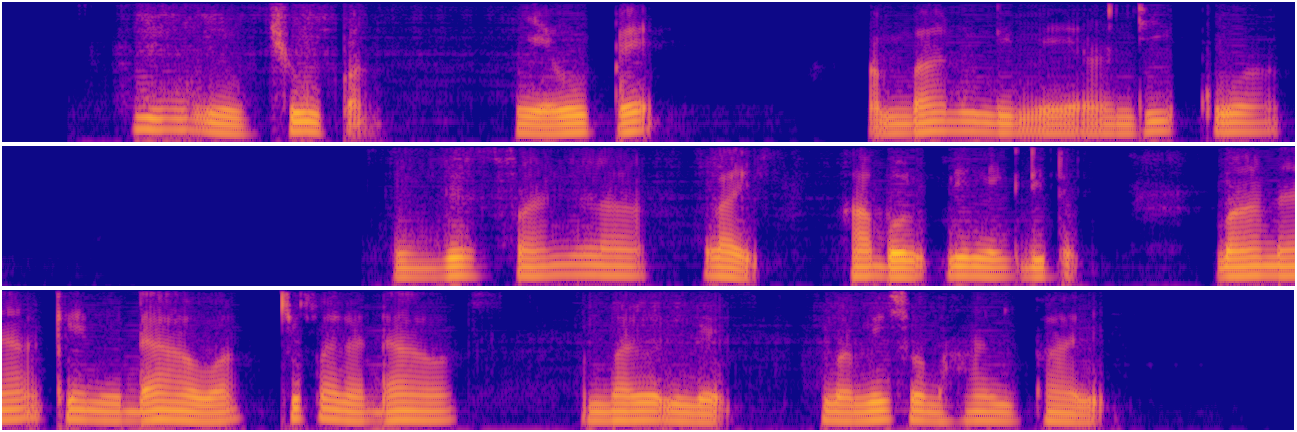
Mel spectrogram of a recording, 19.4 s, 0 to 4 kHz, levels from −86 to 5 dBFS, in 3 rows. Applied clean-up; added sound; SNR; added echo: neural separator model SepFormer WHAMR!.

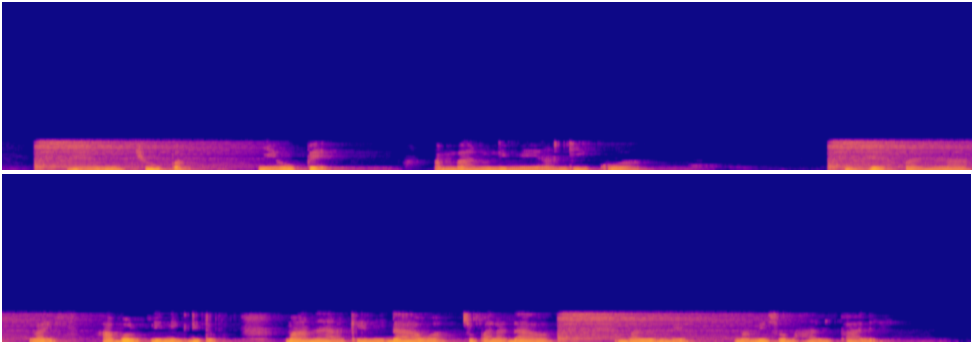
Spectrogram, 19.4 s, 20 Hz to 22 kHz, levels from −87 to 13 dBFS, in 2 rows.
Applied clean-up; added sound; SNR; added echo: none; Crash cymbal; 13 dB; reverberation time 1.1 s.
